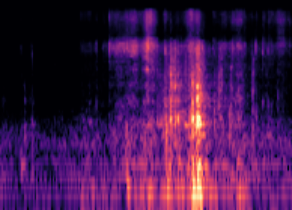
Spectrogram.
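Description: A cardboard box of bullets being picked up and turned over: a few light clicks, then rustling and scraping of the cardboard that swells toward the end.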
